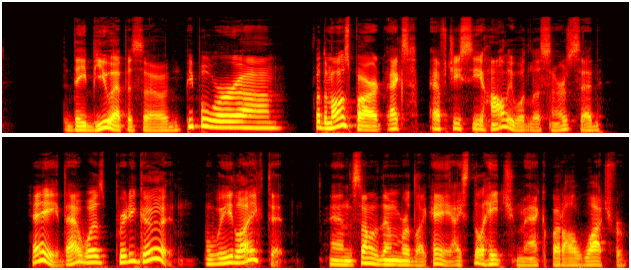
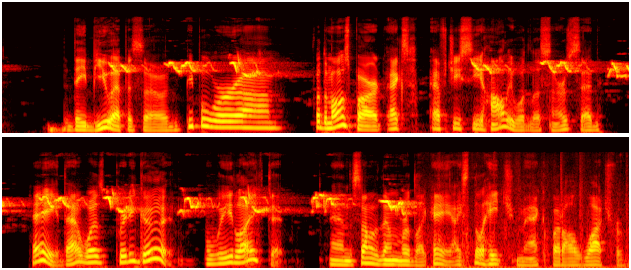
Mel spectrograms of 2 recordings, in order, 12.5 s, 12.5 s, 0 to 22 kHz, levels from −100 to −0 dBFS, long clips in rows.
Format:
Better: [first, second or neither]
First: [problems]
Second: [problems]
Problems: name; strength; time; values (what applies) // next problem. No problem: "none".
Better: first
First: none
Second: animal sounds; very loud; throughout; 1 dB above the speech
